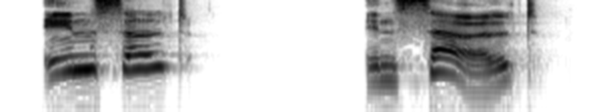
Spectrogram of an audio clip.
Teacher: insult right so there is a difference between the two words in the first word the first syllable is made prominent and in the second word the second syllable is made prominent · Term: stress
